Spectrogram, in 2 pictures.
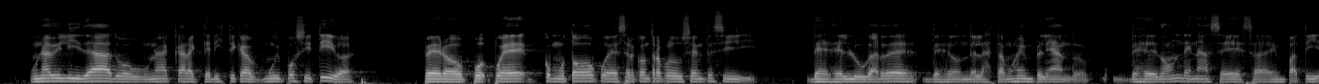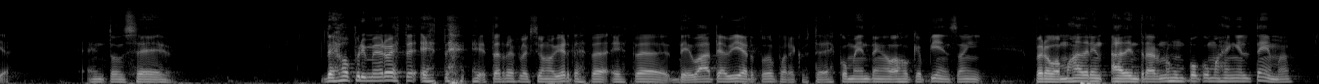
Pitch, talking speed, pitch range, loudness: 130 Hz, 135 wpm, 120-140 Hz, -32 LUFS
